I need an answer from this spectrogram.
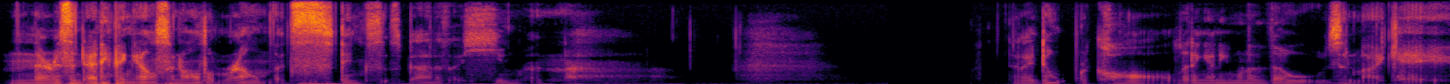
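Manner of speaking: hushed, suspicious whisper; a dragon whispering as it sniffs out an intruder. Acted. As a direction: breathe the words as you sniff the air. Dragon senses intruder in cave.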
